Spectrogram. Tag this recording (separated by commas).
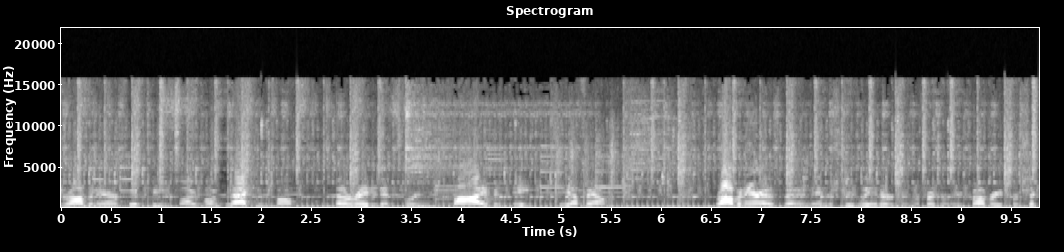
Music, Speech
